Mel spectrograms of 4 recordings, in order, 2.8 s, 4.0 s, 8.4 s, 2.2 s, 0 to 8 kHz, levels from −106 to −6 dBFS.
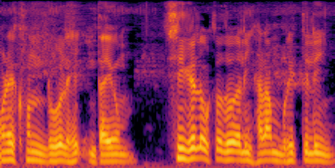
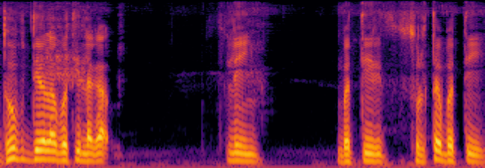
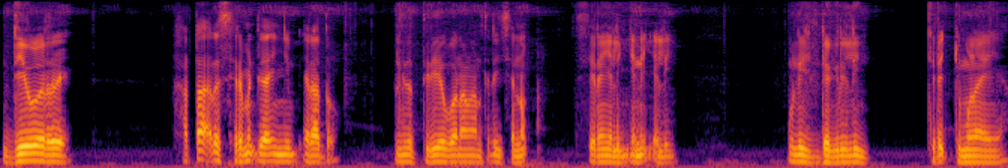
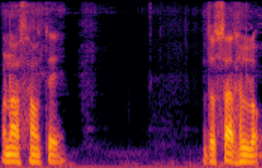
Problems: none marked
